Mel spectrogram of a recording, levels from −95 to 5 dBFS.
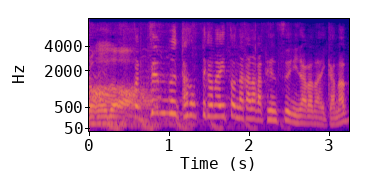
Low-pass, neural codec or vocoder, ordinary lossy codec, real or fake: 7.2 kHz; vocoder, 44.1 kHz, 128 mel bands every 512 samples, BigVGAN v2; none; fake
